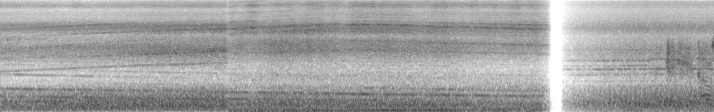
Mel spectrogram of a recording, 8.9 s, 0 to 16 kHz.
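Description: A fighter jet in Ace Combat 7 roars down the runway on takeoff, a loud continuous engine whine and rumble with rising tones, broken by one sudden brief dropout before the roar returns.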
